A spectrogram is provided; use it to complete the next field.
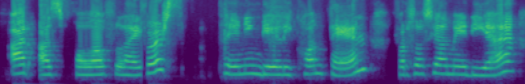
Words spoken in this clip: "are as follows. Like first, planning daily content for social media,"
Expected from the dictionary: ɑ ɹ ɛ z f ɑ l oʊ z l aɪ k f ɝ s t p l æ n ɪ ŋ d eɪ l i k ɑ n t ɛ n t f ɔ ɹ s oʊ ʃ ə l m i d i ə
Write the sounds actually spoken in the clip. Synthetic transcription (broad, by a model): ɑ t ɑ s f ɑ l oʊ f l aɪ f ɝ s t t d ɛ n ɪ ŋ d eɪ l i k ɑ n t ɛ n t f ɔ ɹ s oʊ s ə l m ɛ d i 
